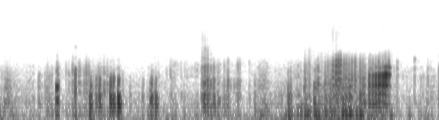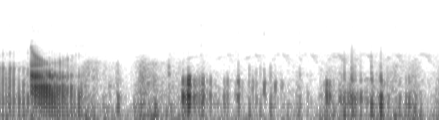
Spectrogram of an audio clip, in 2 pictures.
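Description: Irregular low gurgles and rumbling squelches come and go, with two louder, longer gurgling runs; ordinary stomach growling during digestion.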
